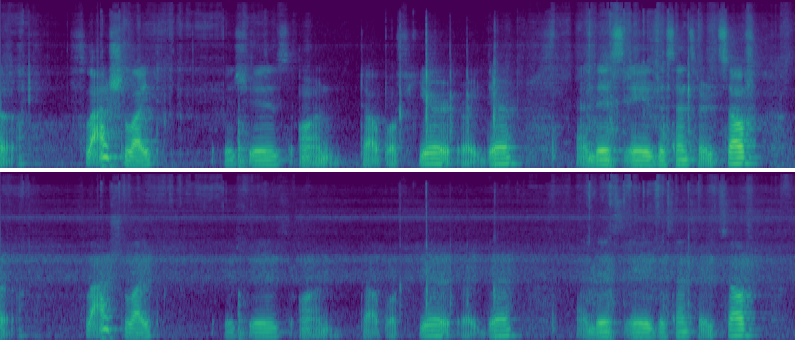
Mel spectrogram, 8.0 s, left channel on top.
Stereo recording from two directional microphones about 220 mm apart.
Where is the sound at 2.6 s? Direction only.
35° left (ahead or behind).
